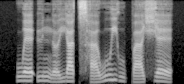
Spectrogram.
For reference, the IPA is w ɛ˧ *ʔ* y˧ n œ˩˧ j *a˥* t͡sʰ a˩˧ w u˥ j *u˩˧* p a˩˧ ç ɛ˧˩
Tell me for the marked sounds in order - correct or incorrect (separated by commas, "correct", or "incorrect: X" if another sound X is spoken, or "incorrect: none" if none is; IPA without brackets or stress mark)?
correct, incorrect: a˧, incorrect: u˧˩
